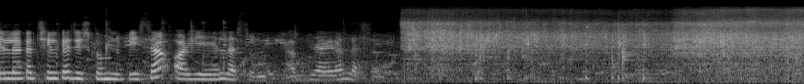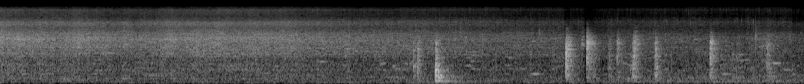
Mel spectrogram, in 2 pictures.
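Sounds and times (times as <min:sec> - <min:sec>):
garlic sizzling in hot oil: 0:04.0 - 0:16.0.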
